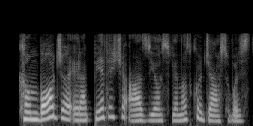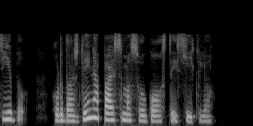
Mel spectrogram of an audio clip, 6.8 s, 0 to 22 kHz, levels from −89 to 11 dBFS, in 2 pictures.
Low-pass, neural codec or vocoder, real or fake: 7.2 kHz; codec, 24 kHz, 0.9 kbps, WavTokenizer, small release; fake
